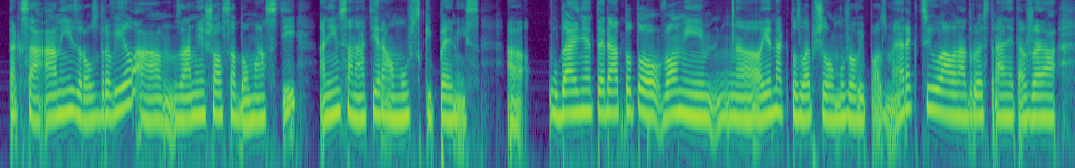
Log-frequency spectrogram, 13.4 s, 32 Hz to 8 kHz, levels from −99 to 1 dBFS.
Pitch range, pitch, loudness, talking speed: 170-195 Hz, 180 Hz, -18 LUFS, 145 wpm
